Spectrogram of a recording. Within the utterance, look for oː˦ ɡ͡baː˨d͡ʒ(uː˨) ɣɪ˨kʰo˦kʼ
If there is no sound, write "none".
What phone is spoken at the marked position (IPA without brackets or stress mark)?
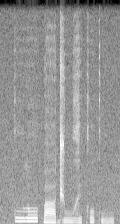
uː˨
